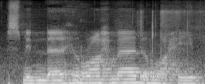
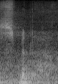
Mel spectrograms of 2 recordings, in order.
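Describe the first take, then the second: First: The basmalah is recited aloud. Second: The basmalah is recited quietly.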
